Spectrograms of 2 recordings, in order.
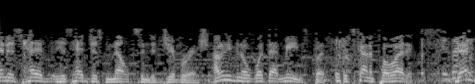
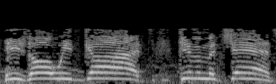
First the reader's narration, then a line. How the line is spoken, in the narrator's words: McCain screams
